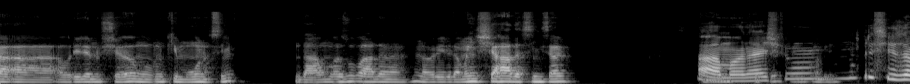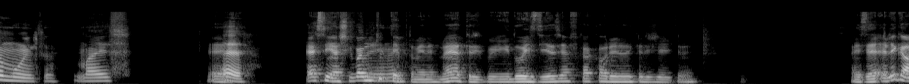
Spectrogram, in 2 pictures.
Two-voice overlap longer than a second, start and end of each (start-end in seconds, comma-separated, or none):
7.0-8.4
